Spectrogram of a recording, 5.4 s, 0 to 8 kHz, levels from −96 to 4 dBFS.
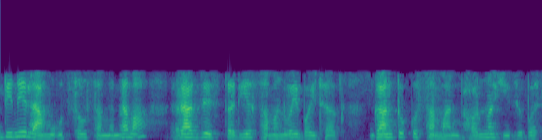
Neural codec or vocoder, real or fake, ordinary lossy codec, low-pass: codec, 16 kHz, 8 kbps, FunCodec, trained on LibriTTS, 25 frames a second; fake; AAC, 16 kbps; 7.2 kHz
